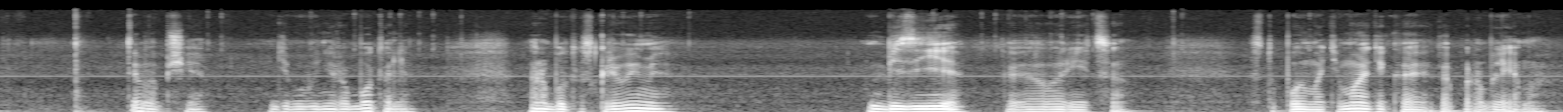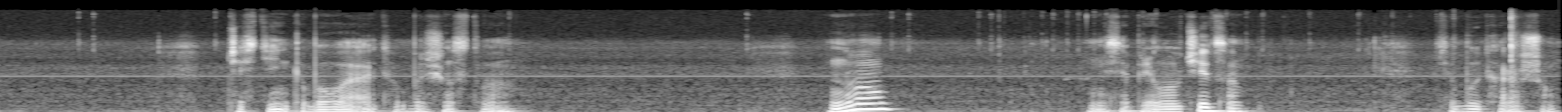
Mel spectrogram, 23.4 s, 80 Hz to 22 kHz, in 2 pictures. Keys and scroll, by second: 1.2 ctrl+space.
